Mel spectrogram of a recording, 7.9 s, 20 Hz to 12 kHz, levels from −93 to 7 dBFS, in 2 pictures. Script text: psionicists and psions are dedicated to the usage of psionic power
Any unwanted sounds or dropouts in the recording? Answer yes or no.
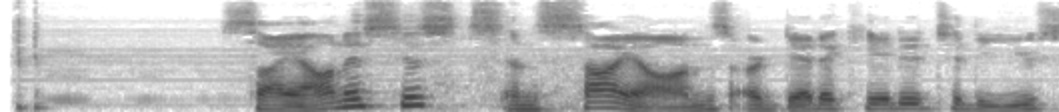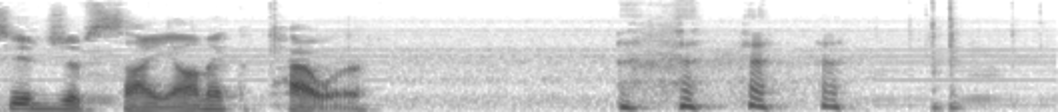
yes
